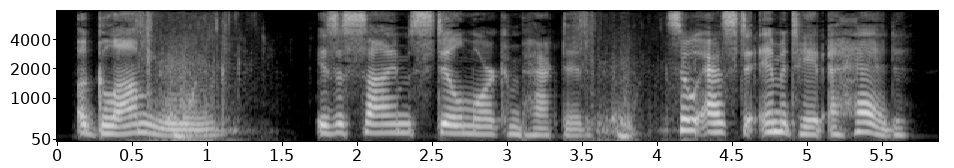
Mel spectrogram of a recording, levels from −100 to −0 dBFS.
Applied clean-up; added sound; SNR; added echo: neural mask model RNNoise.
